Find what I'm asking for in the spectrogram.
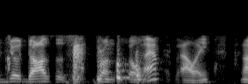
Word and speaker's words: Willamette: Yeah, no, that's the way we pronounce it in this area. – Ah, okay. – It's like you say tomato, I say tomato, I guess. – Yeah. – But I just struck me as strange because I've always heard Willamette, so the accent on the end.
